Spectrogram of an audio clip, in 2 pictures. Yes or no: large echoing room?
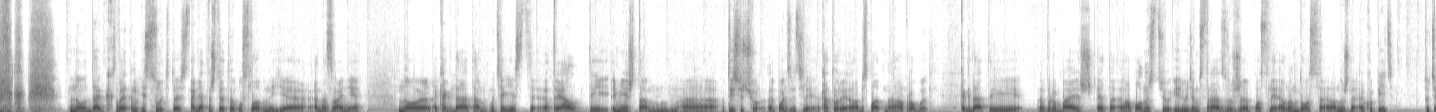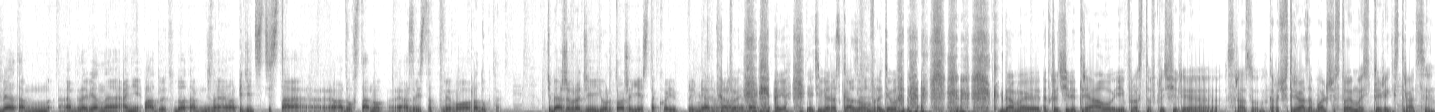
no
